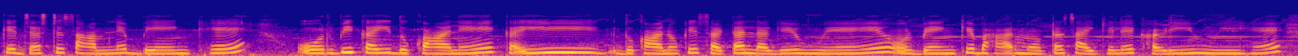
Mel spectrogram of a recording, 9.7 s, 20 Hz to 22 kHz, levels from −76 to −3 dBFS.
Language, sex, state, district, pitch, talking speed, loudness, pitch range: Hindi, female, Rajasthan, Nagaur, 245 Hz, 150 wpm, -17 LUFS, 230-270 Hz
